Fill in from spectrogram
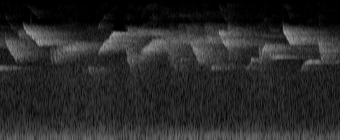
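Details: Singing male Black-throated canary: dense high warbling made of swooping falling notes and short rattles, delivered almost without gaps, with a faint low hum behind.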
